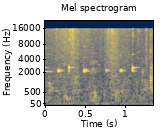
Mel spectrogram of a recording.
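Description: A ewe in Bulgarian livestock keeping, just after giving birth to a lamb, gives short repeated bleats, about six brief calls spread over a second and a half, near and moderately loud over faint background noise.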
